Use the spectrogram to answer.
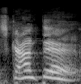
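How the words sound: It sounds like a drug user begging.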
